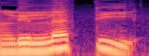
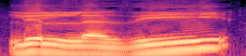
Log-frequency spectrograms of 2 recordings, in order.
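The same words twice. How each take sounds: First: "lillati" quick, with a hard t. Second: "lilladzi" slow, with soft dz and long i. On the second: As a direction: soften the dz, stretch the end of "lilladzi". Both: Shown as a demonstration. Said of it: "bukan lillati".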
